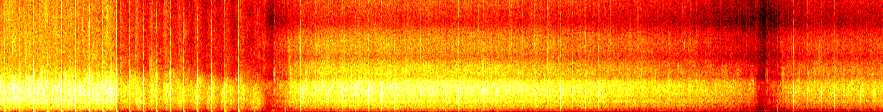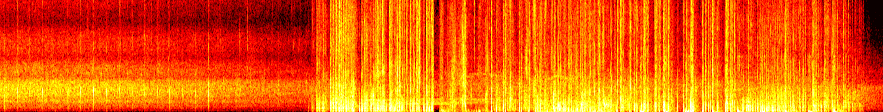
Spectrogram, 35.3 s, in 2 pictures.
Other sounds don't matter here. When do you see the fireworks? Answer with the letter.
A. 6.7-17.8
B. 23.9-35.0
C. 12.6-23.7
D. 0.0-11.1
B.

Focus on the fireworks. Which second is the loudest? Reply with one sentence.
The loudest moment of the fireworks is at 24 seconds.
